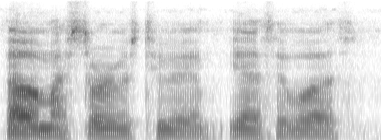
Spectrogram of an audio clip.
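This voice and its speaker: A man with a fairly low voice hosts a fishing livestream late at night. He talks in a relaxed, rambling way, reads out viewers' names and says "dude" often. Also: quick pace, no echo. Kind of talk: casual livestream chat with viewers. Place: outdoors by a canal at night.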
